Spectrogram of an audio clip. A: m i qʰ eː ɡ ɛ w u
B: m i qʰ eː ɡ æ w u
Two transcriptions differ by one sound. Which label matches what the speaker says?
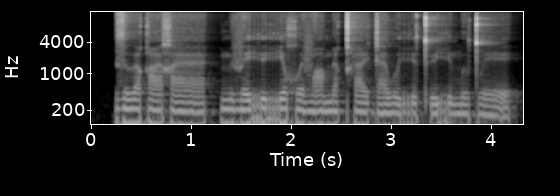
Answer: B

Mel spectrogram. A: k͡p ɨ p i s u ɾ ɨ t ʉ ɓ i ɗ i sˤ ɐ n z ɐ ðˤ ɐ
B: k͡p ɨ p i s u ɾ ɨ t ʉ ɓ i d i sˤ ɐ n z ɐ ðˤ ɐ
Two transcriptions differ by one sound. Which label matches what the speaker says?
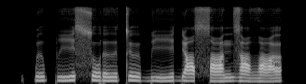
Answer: A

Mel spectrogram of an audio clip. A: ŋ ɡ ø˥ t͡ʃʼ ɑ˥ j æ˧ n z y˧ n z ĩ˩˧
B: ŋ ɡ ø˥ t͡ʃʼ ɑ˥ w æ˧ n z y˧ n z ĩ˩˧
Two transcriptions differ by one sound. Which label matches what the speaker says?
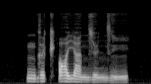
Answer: A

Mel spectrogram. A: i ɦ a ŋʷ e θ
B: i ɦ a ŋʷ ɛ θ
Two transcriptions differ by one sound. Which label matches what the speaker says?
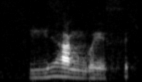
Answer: A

